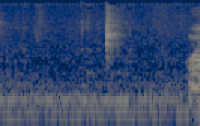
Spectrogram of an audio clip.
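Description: A single faint, sharp click about a second in, over a steady low hum of room tone.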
